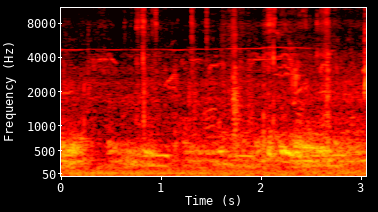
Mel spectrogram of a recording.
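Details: Roller pigeon giving soft, low throaty coos that swell and fade over a few seconds against a constant low rumble, with a faint thin whistle-like tone running above.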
